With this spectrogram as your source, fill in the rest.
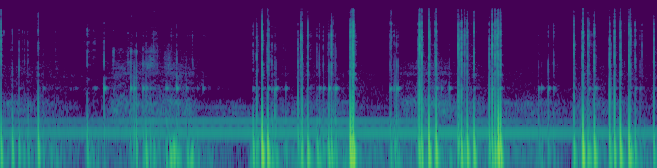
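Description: A small cylindrical metal coffee tin is held in both hands while fingertips and nails tap and scratch its lid. Short, dry, uneven taps and bursts of faint scratching come in clusters over a steady low hum, with most of the sound sitting in the low range and almost no ring after each hit.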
